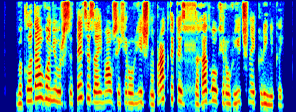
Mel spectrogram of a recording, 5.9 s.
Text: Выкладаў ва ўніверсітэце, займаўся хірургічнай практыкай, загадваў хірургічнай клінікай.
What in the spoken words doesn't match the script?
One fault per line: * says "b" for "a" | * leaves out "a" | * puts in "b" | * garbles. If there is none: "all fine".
all fine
